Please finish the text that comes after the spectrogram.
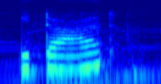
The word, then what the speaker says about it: guitar: When U comes after G, it is silent. Mean U G के बाद आता है तो नहीं बोला जाता है. For example, guitar, card.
